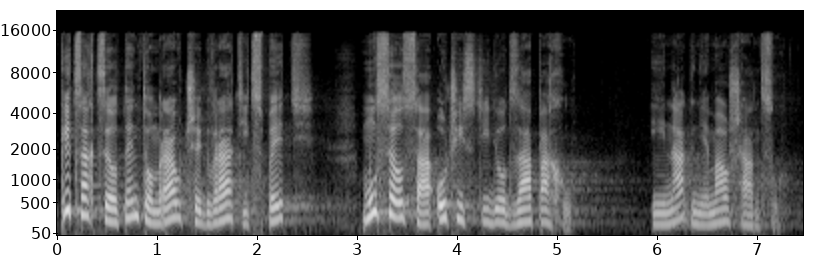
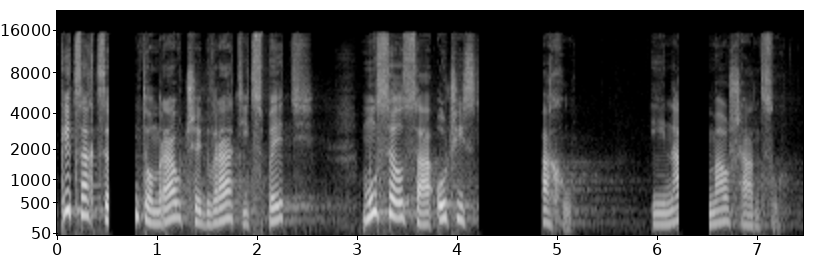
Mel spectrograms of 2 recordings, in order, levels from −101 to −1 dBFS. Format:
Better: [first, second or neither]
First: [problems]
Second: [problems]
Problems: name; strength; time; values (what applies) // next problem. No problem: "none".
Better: first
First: none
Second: audio cutting out; at 0.5 s, at 4 s for 0.5 s and at 6 s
